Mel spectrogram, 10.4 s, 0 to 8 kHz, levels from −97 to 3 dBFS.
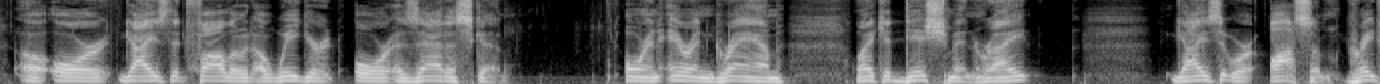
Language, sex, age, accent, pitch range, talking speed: English, male, 50-69, American, 125-150 Hz, 135 wpm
